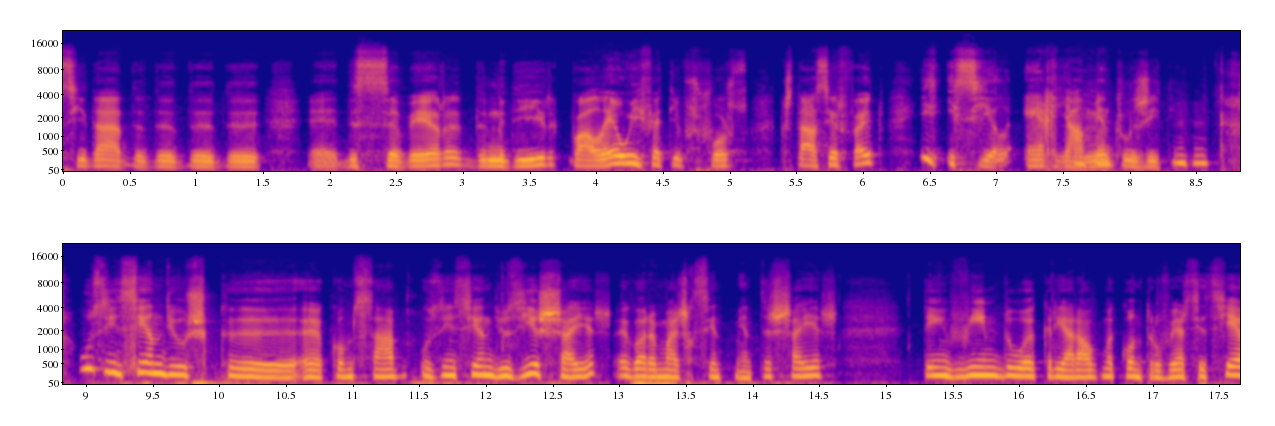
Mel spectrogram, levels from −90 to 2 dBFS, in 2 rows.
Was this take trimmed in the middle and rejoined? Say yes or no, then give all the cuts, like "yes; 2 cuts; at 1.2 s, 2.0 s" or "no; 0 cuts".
no; 0 cuts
